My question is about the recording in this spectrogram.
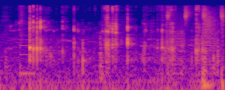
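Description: Close-miked crunching and chewing of crunchy snack food, a run of irregular sharp crunches with the loudest a little after the start.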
